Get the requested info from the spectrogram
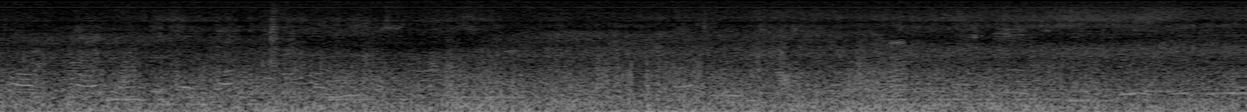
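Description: Steady low rumble of motorboat engines on a river, with churning water and a faint murmur of voices.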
